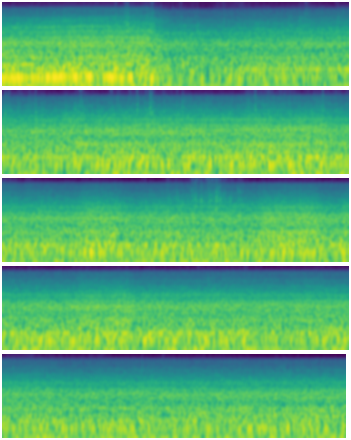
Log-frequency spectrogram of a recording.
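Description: A truck engine rumbles steadily as the truck drives slowly.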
